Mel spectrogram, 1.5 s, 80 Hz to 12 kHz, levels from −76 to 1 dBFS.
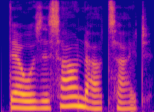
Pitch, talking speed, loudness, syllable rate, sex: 215 Hz, 195 wpm, -15 LUFS, 5.9 syllables/s, female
